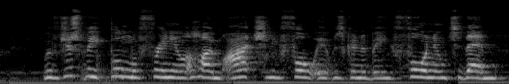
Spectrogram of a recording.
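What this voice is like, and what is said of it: South London accent. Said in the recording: “the South London accent”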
